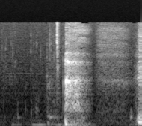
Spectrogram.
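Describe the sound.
A person imitates the gasp a man makes after finishing a drink, even after one sip: one sharp, breathy exhale, trailing into a softer breath, with quiet moments before and after.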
